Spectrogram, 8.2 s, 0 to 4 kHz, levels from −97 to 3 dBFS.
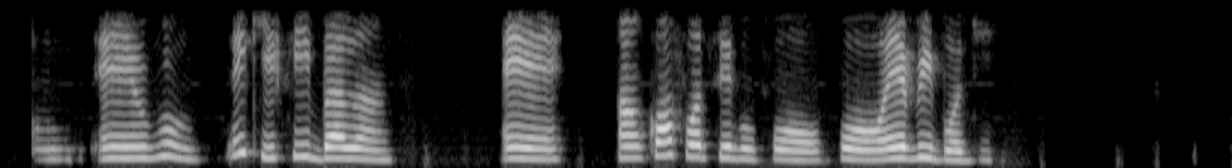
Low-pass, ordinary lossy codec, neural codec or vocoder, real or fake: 3.6 kHz; none; codec, 16 kHz, 2 kbps, FunCodec, trained on LibriTTS, 25 frames a second; fake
